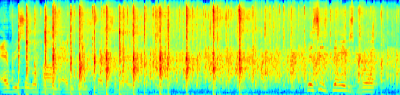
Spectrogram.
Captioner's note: applause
